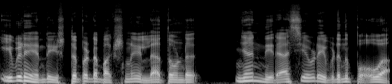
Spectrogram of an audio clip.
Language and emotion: Malayalam, sad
